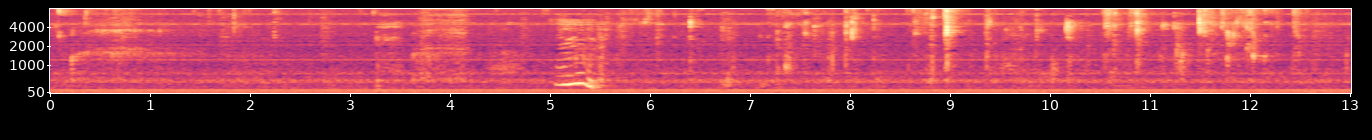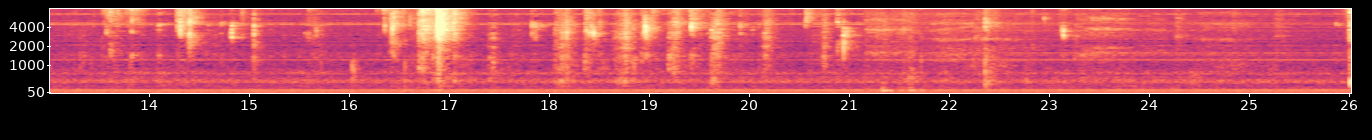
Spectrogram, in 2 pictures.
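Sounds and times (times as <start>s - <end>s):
chewing with wet mouth sounds: 4.9s - 21.2s, 22.3s - 23.5s
crisp crunches: 16.4s - 17.2s.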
